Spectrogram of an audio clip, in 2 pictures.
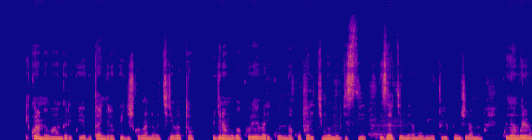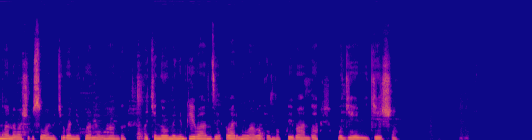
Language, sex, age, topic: Kinyarwanda, female, 25-35, education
